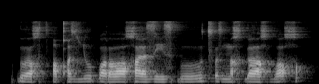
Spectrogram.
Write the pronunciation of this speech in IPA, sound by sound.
ɠ ʊː χ t͡sʼ ɒ qʼ u z ʎ u ɓ ɔ ɾ ɔː χ ɜ z i z ɓ uː t͡sʼ ʊ z m ɪ χ ɠ ʌː χ b ɔ χ

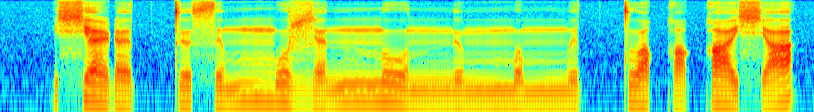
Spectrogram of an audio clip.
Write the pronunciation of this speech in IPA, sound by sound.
ɕ ɛ ɽ ɛ tː ʏ s ɪ mː ʊ ɮ ɛ nː ʊ nː ʏ mː ə mː ɪ tː ʊ q ə q ɛ ɕ a

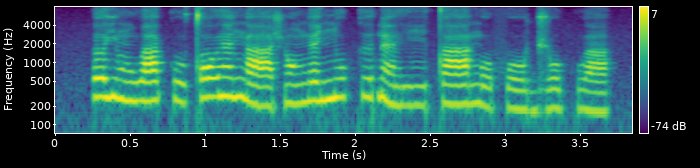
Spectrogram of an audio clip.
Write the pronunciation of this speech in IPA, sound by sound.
ə˧ j ũ˨ w a˨˦ k u˨ t ɔ˦ ɣ ɛ̃˦ ŋ aː˨ ʃ ɔ̃˧ ŋ ɛ˦ ɲ u˦ k ɨ˦ ɗ ɛ̃˨ ɣ i˧ t aː˦ ŋ o˨˦ f oː˨ d͡ʒ o˨ kʷ a˨

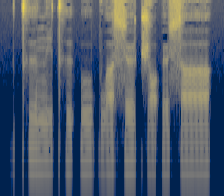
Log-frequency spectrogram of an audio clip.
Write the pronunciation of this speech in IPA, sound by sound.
t̪ʰ ɨ n̪ i t̪ʰ ɨ ʔ u p w ʌ s ø t͡ʃ ɔ ʔ ø s ʌ

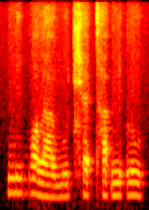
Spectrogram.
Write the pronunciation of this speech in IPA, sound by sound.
n i˦ b ɔ˦˨ l a˨ ʊ̯ m u˨ t͡ɕʰ ɛ˦ ʔ tʰ ä˦ ʔ ɲ ɪ˦ ʔ l u˦˨

